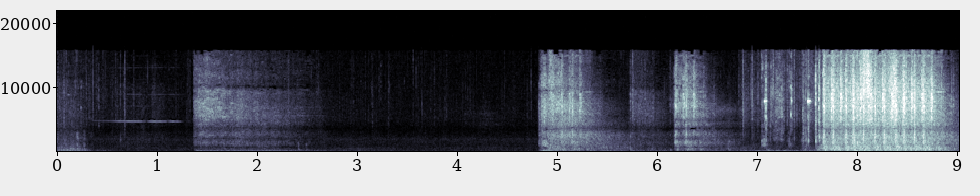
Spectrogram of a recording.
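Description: Gunfire in the video game CS:GO comes in several bursts of rapid automatic fire, separated by quieter gaps, with the loudest and densest burst at the end.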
